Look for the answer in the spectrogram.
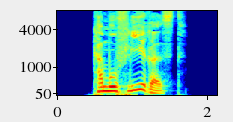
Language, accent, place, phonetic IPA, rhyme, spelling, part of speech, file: German, Germany, Berlin, [kamuˈfliːʁəst], -iːʁəst, camouflierest, verb, De-camouflierest.ogg
- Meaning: second-person singular subjunctive I of camouflieren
